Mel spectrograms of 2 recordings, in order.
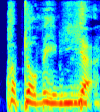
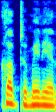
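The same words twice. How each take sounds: First: The word is forceful, each syllable sharply enunciated. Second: The word is said plainly, without extra force. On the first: The speaker calls it right. "really aggressive in how you say it and and really enunciate the syllables" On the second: The speaker calls it wrong. "it's not like kleptomaniac"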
